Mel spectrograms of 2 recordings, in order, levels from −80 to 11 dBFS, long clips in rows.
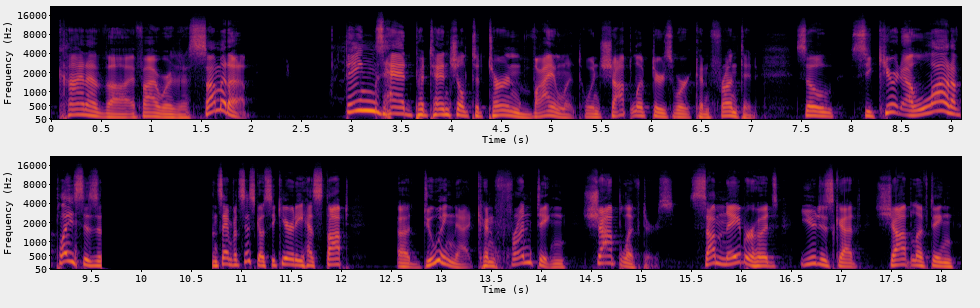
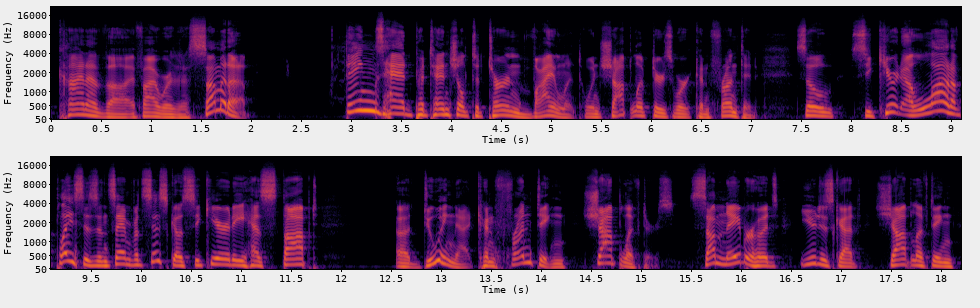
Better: second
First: audio freezing; at 9.5 s for 1 s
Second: none

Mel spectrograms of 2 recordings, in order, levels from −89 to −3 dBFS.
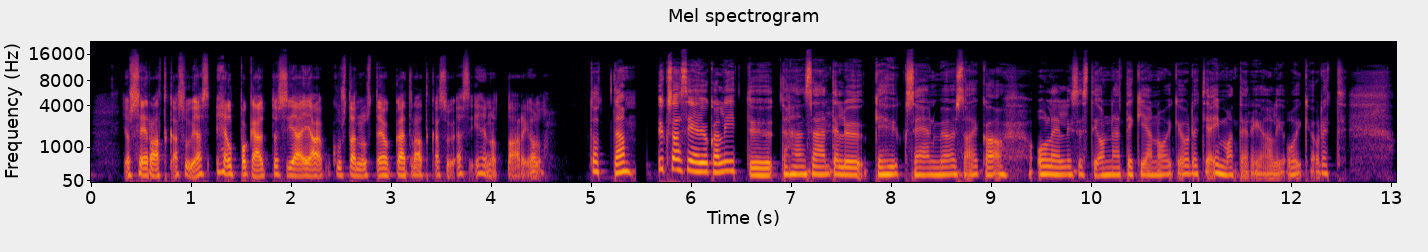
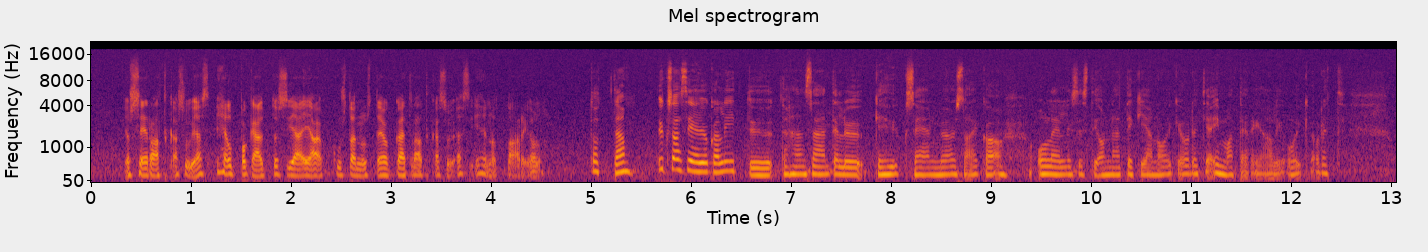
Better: first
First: none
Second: hiss; noticeable; throughout; 15 dB below the speech

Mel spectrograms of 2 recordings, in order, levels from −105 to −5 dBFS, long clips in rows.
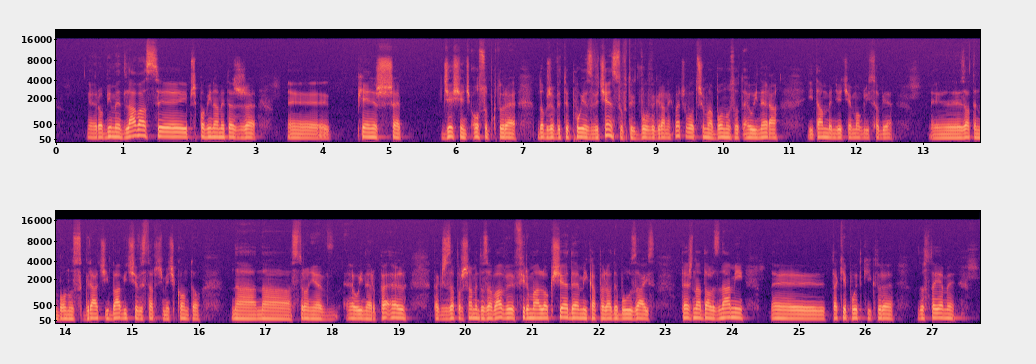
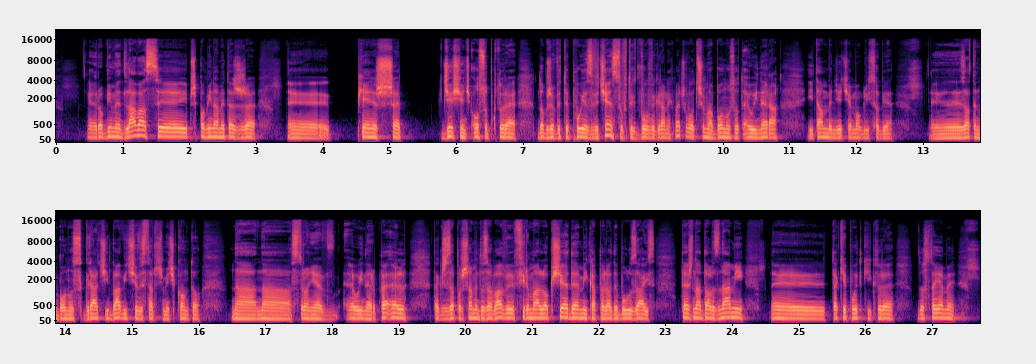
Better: second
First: hiss; faint; throughout; 25 dB below the speech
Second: none

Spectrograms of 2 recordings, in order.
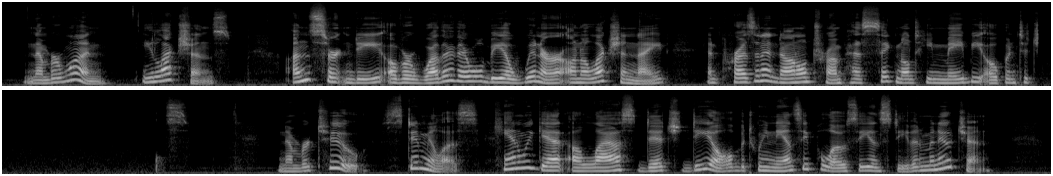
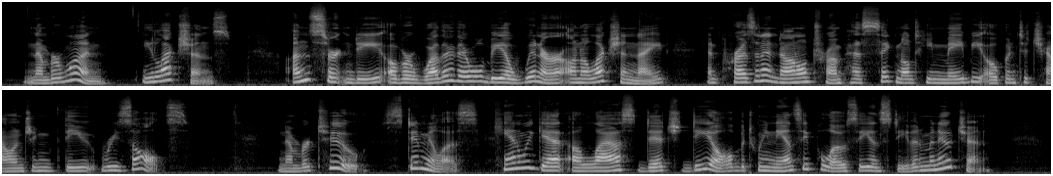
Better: second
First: audio cutting out; at 10 s for 1.5 s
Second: none

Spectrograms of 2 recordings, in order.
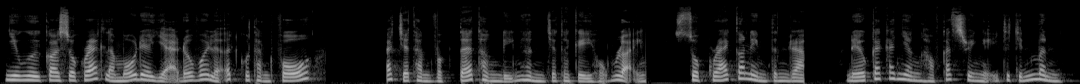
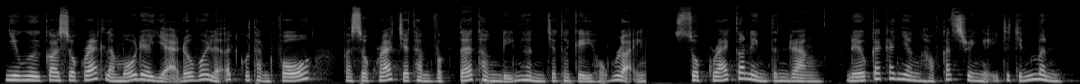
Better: second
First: audio cutting out; at 3.5 s for 0.5 s and at 8 s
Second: none

